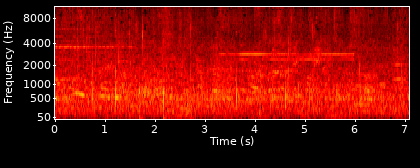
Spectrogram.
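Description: A tram rolls slowly past close by.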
